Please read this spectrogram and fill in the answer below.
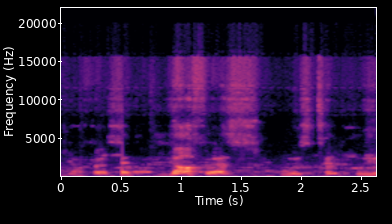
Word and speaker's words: Japheth: And I should pronounce that by the way, in the Ashkenazi pronunciation, Japheth.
